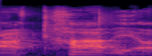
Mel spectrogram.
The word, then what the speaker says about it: Octavio: team by defeating Octavio, or Octavio, I guess. That's the correct way to pronounce his name.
